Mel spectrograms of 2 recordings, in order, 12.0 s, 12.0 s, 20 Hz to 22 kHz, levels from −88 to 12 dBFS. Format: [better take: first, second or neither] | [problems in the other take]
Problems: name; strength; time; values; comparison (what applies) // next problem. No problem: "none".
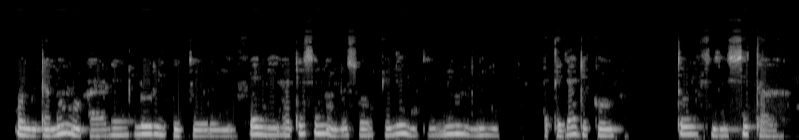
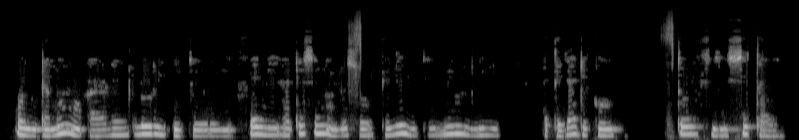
first | noise reduction (neural mask model Resemble Enhance denoiser)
